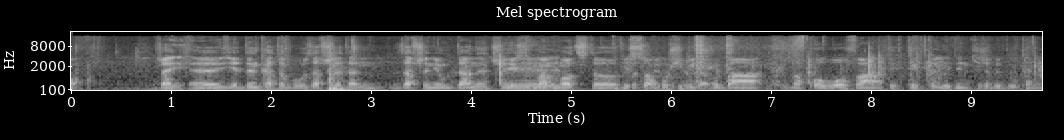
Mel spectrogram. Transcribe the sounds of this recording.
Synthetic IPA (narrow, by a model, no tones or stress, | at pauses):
ɔ | t͡ʂɛjjɛd̪ɘŋkat̪ɔbɘwzafʂɛt̪ɛnzafʂɛɲɛud̪anɘt͡ʂɘjɛɕlʲimamːɔt̪st̪ɔvjɛʂsɔmːuɕibɘt͡ɕɔxɘbaxɘbapɔwɔvat̪ɘxt̪ɘkɔjɛd̪ɘŋkʲiʐɛbɘbɘwt̪ɛn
